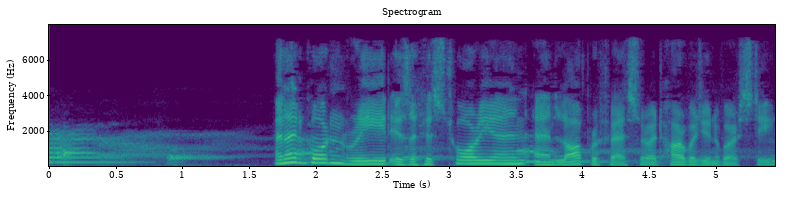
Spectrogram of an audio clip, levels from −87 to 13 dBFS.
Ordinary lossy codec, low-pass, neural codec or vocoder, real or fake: MP3, 48 kbps; 7.2 kHz; codec, 16 kHz, 16 kbps, FunCodec, trained on LibriTTS, 50 frames a second; fake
